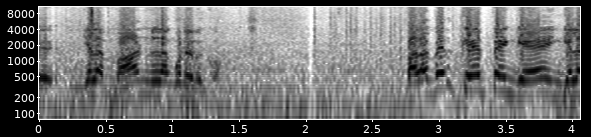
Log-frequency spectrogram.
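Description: Talking over the steady low hum of a car driving, heard from inside the cabin.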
